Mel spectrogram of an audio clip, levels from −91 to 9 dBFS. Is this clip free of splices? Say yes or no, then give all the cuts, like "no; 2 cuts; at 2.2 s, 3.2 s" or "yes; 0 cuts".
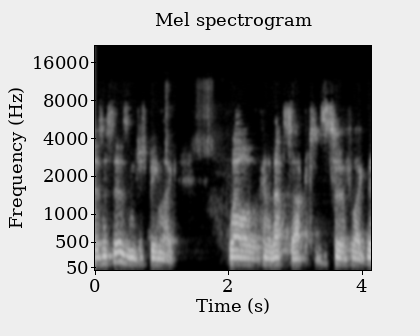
yes; 0 cuts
